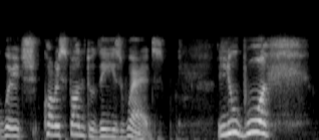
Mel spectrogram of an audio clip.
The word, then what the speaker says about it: Любовь: So let us read the rules, read the words with the rules, and remember the pronunciation of these words, and remember the rules which correspond to these words. Любовь.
